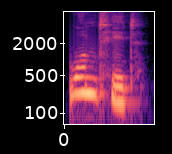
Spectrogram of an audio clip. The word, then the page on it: wanted: British English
